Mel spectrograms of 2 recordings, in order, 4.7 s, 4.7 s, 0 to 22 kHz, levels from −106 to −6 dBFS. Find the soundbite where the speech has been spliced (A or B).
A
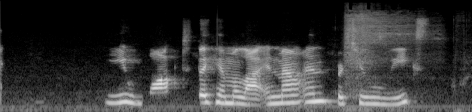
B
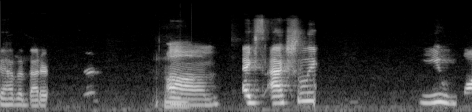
B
